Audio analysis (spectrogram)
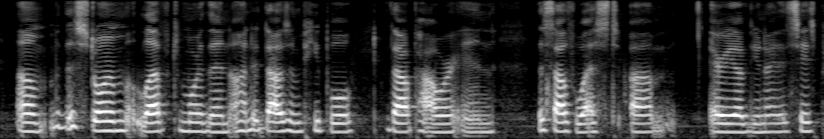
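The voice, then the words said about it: Strained, worn-out voice. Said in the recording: “my voice is kind of shot right now”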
